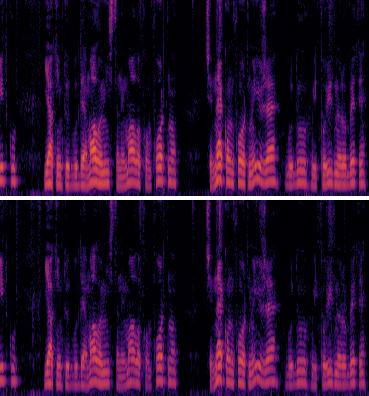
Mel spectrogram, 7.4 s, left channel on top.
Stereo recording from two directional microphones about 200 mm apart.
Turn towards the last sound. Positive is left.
turn(degrees=40)  # may be behind; listen again after turning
